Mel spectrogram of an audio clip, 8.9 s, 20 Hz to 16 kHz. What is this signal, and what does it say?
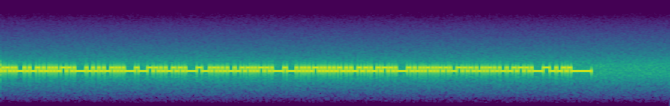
RTTY (45.45 baud, 170 Hz shift), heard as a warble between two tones, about 1360 Hz centre. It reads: … Q4V 8MD74 VJAFW87 PSSG PS7 OUV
